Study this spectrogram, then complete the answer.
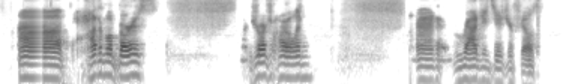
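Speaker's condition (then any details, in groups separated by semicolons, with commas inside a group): Ullrich congenital muscular dystrophy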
